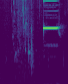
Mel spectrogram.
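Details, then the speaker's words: Watchdog water leak alarm dangled near a backup sump pump: after a splash it gives a loud, steady high-pitched beep of about a third of a second as water reaches it, so it triggers as it should; water leak alarm sounding. "So we'll just dangle this in here, and then if the water ever gets too high, we'll be alarmed."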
